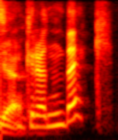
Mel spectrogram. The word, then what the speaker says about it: Grønbekk: Actually, Torunn, I don't actually know how to say your last name. How about that? – See, that was perfect. No one can... There's no English way to say my name. It's Grønbekk.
